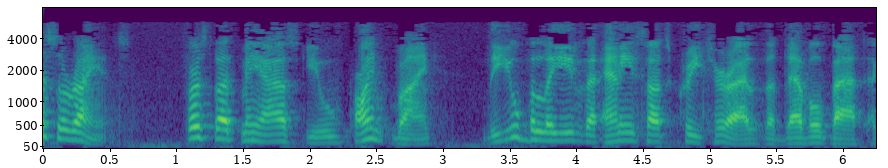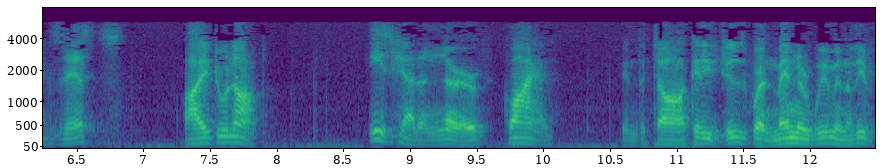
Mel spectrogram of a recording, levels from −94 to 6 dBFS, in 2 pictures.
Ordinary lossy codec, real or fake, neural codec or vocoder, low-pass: MP3, 24 kbps; fake; codec, 16 kHz, 0.8 kbps, ZipCodec; 7.2 kHz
